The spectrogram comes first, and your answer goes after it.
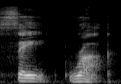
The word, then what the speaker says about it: Saint Roch: Oh, pronounced Saint Roch.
